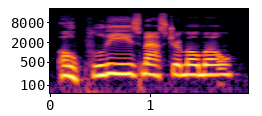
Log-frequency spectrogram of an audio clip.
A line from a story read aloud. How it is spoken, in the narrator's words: pleaded Daisy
